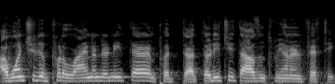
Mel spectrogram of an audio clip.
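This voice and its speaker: A man's fairly high-pitched voice at a very fast pace, with fairly even intonation and a quiet background. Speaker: real estate instructor. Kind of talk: lecture.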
